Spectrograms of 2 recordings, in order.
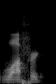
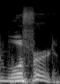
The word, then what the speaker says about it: Wofford: yes, Say it correctly. Wofford College. Wofford. I said Wooford once in man. front of There's him. only one O.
